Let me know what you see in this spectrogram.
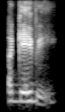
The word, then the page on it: agave: Indian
